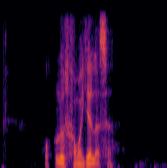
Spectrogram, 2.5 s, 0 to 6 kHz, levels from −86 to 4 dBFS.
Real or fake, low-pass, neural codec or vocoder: fake; 5.4 kHz; codec, 16 kHz, 1 kbps, X-Codec, HuBERT features, trained on LibriSpeech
